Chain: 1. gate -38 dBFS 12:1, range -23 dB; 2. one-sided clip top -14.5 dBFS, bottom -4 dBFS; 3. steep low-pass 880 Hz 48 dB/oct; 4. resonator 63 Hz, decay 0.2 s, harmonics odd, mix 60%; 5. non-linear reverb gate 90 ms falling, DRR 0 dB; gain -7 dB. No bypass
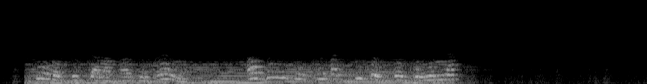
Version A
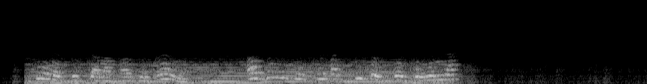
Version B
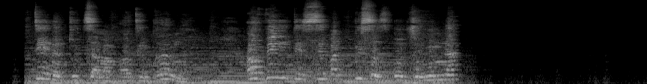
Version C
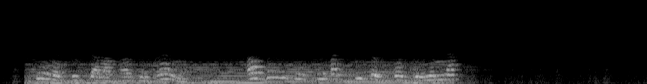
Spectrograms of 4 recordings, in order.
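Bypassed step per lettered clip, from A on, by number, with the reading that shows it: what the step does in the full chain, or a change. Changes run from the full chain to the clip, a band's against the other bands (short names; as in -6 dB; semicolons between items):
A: 4, loudness change +5.5 LU; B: 3, 1 kHz band +3.5 dB; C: 2, distortion -12 dB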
